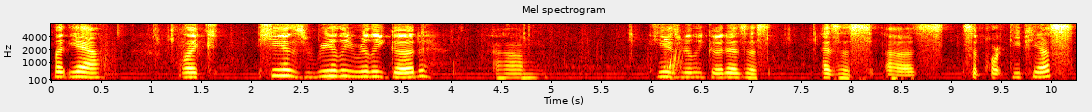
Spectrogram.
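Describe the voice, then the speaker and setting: A woman's voice: on the high side, steady tone, unhurried, pauses often, a little hiss or hum, poor audio. A woman streaming a game with casual commentary, thinking aloud in a rambling, hesitant way. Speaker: streamer, vtuber host. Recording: game music playing behind the voice. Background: video game music.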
